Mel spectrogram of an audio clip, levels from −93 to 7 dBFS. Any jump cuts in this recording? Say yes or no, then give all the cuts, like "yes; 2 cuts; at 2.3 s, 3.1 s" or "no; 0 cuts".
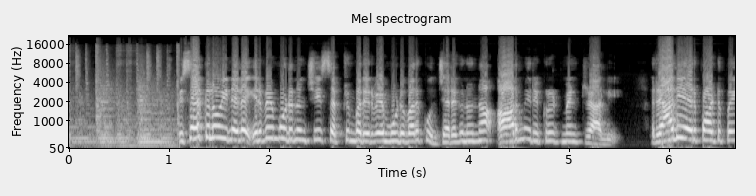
yes; 1 cut; at 1.0 s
